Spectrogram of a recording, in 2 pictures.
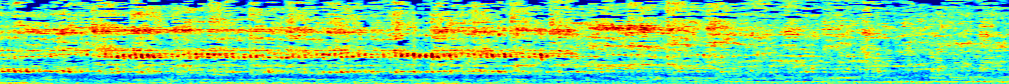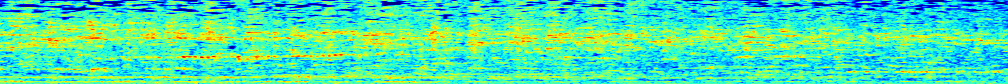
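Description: Soybean thresher and the tractor beside it running steadily while threshing, a continuous mechanical drone with some whining tones that come and go above it.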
